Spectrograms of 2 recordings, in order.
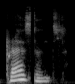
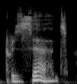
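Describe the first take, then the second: First: The stress is on the first syllable. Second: The stress is on the second syllable. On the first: It is a noun meaning a gift. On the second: It is a verb meaning to show or give.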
